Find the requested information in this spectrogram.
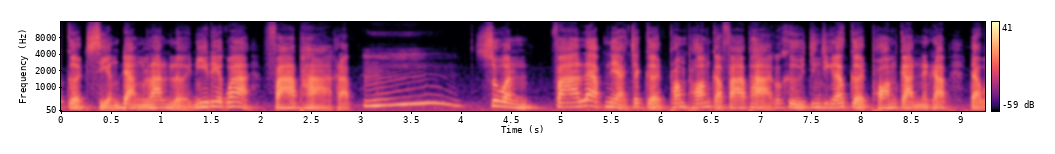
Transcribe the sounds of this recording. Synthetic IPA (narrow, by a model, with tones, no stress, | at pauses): kɤː˨˩t̪̚si˩˦əŋda˧ŋla˥˩nlɤː˧jniː˥˩ɾi˥˩ək̚waː˥˩faː˦˥pʰa̰ː˨˩kʰɾa˦˥p̚ɯː˧ | su˨˩ənfaː˦˥lɛː˥˩p̚ni˥˩ɐt͡ɕa˨˩kɤː˨˩t̪̚pʰɾɔː˦˥mpʰɾɔː˦˥mka˨˩p̚faː˦˥pʰaː˨˩kɔː˥˩kʰɯː˧t͡ɕi˧ŋt͡ɕi˧ŋlɛː˦˥wkɤː˨˩t̪̚pʰɾɔː˦˥mka˧nːa˦˥kʰɾa˦˥p̚t̪ɛː˨˩w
